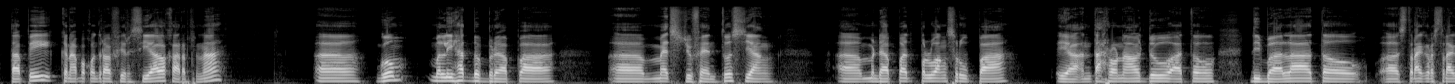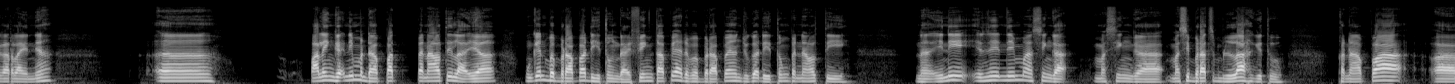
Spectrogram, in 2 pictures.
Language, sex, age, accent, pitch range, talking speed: Indonesian, male, 20-39, native, 130-150 Hz, 125 wpm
